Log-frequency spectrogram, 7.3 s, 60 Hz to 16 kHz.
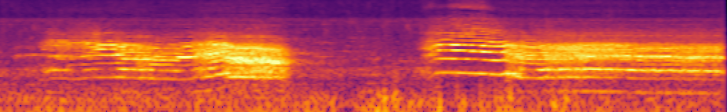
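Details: Captive snow leopard, Tama Zoological Park, Japan, October 2012, uttering a series of hoarse, moaning wails, some rising then falling, others long and flat, run closely together with a short gap in the middle.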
